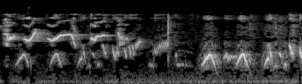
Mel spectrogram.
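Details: Medan white-rumped shama giving quick repeated paired phrases: high whistles over lower chevron-shaped notes, about three per second, with a brief scratchy break in the middle.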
